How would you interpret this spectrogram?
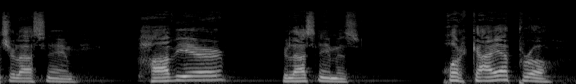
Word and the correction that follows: Huarcaya-Pro: Well, the H is silent. – Oh. How do I say it? Say it correctly. – So it's like saying war, like going to war with a kayak. Huarcaya.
